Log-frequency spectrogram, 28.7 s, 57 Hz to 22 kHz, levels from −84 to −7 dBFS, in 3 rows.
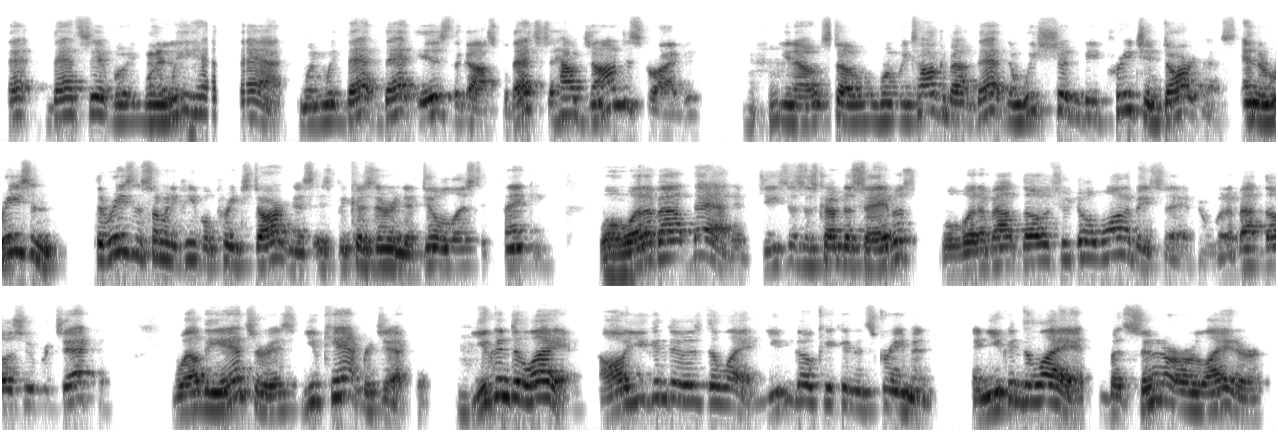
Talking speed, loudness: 230 wpm, -22 LUFS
